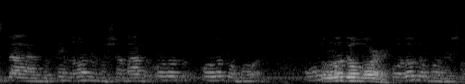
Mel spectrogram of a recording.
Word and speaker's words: Holodomor: Holodomor, acho que é assim. Isso. Holodomor. Como é que é a pronúncia? Holodomor. Holodomor.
